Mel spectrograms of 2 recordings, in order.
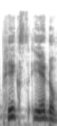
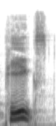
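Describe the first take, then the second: First: The ending is a separate 'ed' syllable. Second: The ending is only a short 'd' sound. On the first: The speaker calls it wrong. "ফিক্স এড হবে না" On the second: The speaker calls it right. "ED এর জন্য ডো মানে ফিক্সড"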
